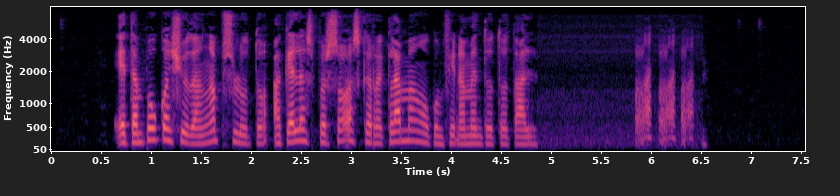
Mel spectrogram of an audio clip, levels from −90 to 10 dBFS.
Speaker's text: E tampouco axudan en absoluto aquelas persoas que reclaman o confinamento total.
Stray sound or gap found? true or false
true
